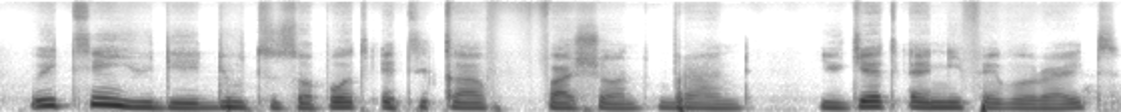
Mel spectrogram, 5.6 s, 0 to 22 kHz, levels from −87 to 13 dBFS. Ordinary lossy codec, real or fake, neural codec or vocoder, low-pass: none; fake; autoencoder, 48 kHz, 32 numbers a frame, DAC-VAE, trained on Japanese speech; none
